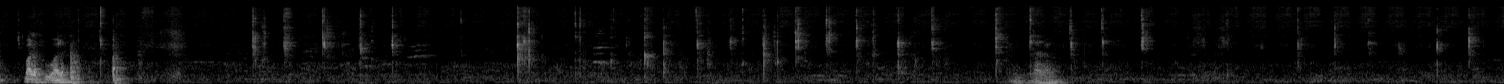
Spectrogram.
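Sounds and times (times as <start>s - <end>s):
crunchy chewing: 5.1s - 12.4s
wet mouth clicks: 5.2s - 11.6s.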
